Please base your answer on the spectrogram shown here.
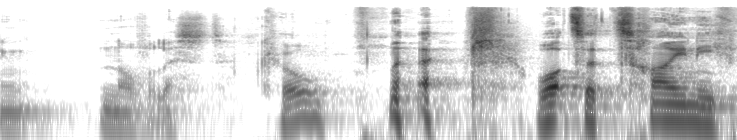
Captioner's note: chuckles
